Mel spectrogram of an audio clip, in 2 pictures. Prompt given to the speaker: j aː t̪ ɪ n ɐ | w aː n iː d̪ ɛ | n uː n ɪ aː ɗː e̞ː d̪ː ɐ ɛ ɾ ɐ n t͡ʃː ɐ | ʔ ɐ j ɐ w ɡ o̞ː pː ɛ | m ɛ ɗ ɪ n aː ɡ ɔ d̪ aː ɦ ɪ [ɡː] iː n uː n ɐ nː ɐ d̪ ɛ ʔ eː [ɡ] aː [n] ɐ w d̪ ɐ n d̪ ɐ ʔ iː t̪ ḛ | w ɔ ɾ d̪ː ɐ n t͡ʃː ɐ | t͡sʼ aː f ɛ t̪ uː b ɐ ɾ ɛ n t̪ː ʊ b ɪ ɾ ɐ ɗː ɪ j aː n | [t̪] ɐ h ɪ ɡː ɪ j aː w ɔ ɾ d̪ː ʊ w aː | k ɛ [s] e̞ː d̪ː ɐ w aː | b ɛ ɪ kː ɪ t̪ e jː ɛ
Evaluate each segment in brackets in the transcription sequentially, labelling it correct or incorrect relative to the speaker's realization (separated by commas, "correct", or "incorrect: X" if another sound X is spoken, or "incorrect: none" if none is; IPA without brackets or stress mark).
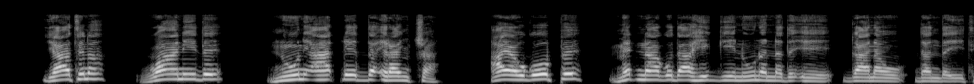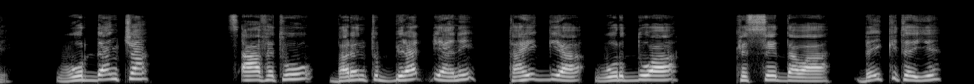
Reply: correct, correct, correct, correct, incorrect: sː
